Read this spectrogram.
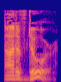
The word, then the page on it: out-of-door: British English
